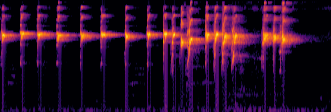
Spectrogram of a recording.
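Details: Lovebird lure sound to make birds respond: steady series of high, thin peeps about five per second, turning into louder, busier twittering notes before stopping.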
